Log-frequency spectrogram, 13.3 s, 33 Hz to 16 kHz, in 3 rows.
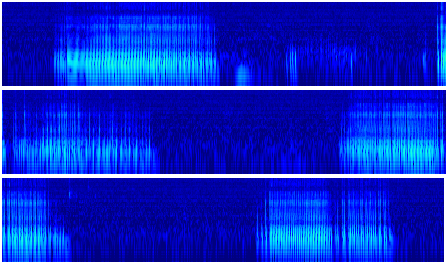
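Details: Loud, rough, low snores in long drawn breaths, about five in thirteen seconds, from a 16-year-old cat sleeping on a sofa; ordinary snoring.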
